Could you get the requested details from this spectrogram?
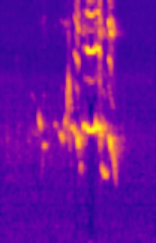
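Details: Black-naped oriole giving a short, harsh squawking burst lasting about a second, mixed with a few clear whistled notes. Quiet background.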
